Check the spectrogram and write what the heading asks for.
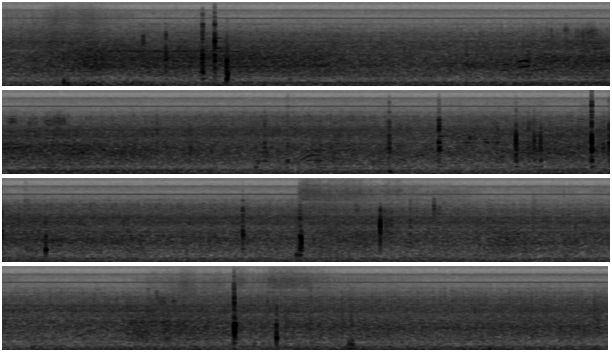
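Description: Large fire of burning freight-train wagons: a steady rushing noise with scattered sharp cracks and pops, and faint voices in the background.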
